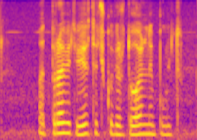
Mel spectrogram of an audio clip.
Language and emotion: Russian, neutral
